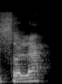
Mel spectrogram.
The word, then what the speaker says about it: Zola: sola con z sola se escribe sola se pronuncia sola como casi todas las palabras francesas que son agudas emile zola y la consecuencia para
